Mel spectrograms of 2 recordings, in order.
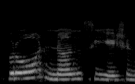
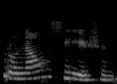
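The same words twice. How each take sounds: First: The word is said as it is spelled. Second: The word is said unlike its spelling. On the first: The speaker calls it right. "It is pronunciation" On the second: The speaker calls it wrong. "many people say pronunciation, but that's not even the spelling"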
